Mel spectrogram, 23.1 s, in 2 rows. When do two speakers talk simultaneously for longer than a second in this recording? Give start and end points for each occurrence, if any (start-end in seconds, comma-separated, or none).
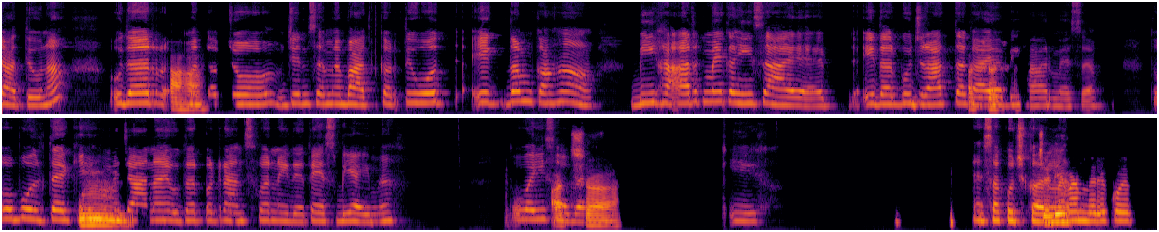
none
